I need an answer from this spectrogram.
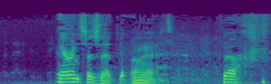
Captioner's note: chuckling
